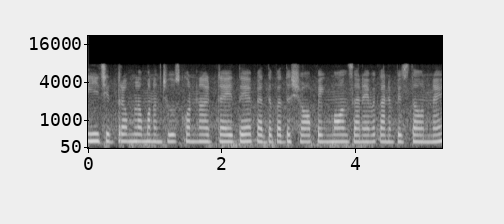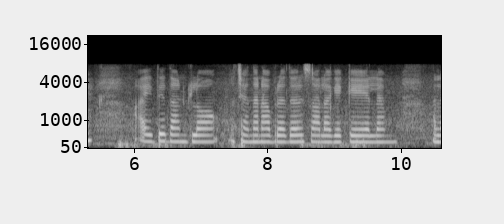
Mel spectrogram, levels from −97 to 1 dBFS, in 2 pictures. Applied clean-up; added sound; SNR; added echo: none; none; none; none.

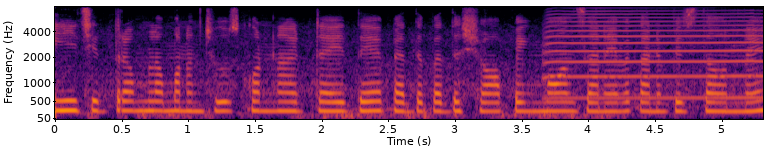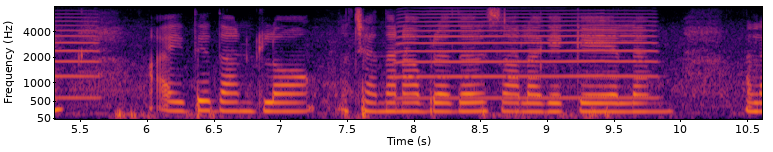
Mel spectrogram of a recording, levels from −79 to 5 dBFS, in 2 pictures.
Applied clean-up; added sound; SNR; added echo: none; Trumpet; 4 dB; none.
